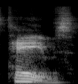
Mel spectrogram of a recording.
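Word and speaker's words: Toews: still impressed Scott that you knew how to pronounce his last name it's Taves and the only reason I know that is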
